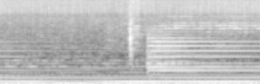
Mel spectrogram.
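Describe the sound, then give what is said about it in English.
A single bell strike sounding the hour at four o'clock lands partway through, its bright ringing tones sustaining to the end over a low, steady hum from an earlier ring. No one speaks. “As the bell sounded the hour, there came a knocking at the street door”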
